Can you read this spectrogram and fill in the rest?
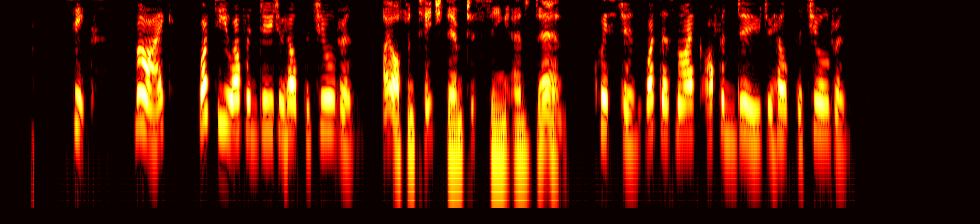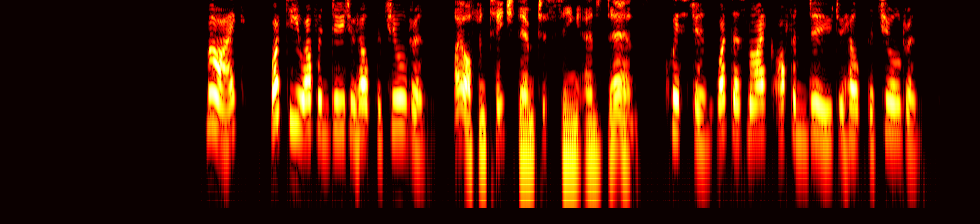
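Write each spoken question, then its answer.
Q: Question, what does Mike often do to help the children?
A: He teaches them to sing and dance.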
